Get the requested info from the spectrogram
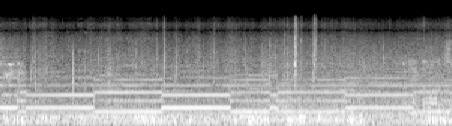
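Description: Police car's two-tone siren, switching back and forth between a high and a low note about once a second, heard from inside the car's cabin while it runs to an urgent call.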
